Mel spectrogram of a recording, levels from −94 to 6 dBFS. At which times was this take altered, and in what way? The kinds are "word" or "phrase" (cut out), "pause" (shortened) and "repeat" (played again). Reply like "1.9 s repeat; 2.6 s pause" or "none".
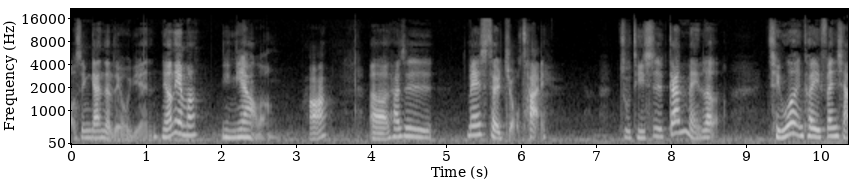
none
